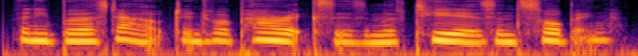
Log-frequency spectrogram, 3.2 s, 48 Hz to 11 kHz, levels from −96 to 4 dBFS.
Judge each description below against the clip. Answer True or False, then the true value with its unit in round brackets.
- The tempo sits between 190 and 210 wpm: True (205 wpm)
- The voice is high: True (205 Hz)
